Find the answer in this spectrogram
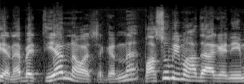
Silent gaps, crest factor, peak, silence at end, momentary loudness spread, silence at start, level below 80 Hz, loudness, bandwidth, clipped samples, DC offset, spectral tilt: none; 12 dB; 0 dBFS; 0 s; 6 LU; 0 s; -54 dBFS; -13 LUFS; 17 kHz; under 0.1%; under 0.1%; -3 dB/octave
